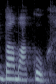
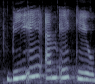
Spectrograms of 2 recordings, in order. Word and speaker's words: Bamako: बामाको, BAMAKO, बमाको।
